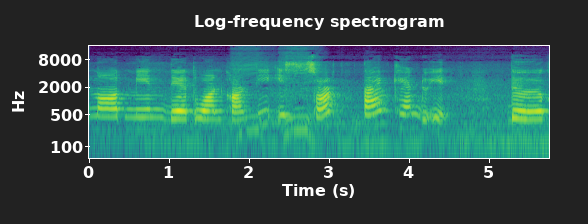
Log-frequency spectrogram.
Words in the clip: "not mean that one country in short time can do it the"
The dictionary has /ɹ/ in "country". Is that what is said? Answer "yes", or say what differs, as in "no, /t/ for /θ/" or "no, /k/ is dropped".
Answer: no, /ɹ/ is dropped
